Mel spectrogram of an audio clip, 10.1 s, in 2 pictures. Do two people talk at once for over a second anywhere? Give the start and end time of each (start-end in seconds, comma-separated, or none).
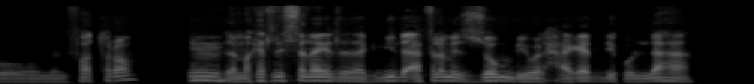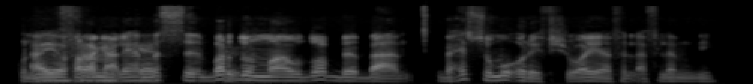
5.2-6.7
